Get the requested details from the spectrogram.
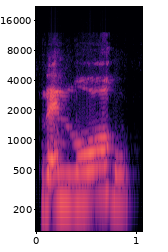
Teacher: वाव बारीक, लेकिन जब अल्लाह का नाम आएगा लाम जलाला होगा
